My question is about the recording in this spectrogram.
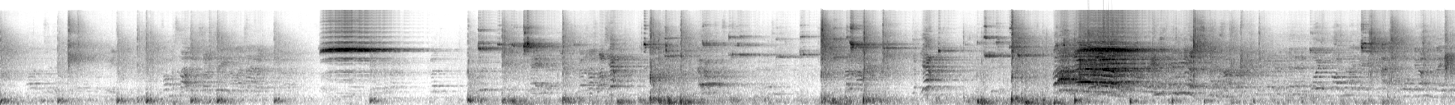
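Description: Volleyball play echoing in a sports hall: ball hits and footfalls, with players calling out. A referee's whistle blows once for about a second, around seven seconds in. Loud shouting a little past three-quarters of the way through.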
